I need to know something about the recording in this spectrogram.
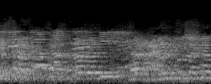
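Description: Several voices talking over one another in a large room: reporters' chatter at a press briefing.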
